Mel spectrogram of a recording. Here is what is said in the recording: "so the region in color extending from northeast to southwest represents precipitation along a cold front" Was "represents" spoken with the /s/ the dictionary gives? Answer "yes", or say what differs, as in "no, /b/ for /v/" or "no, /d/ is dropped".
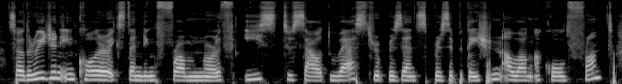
yes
